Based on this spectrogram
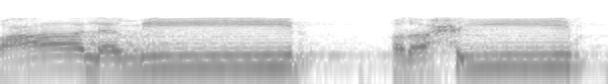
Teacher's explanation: وقف میں ایک بات کا خیال رکھیے کہ اب جیسے یہ مد عارض ہے نا تو کم از کم تین الف تک کھینچ کر پڑھیں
